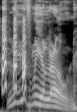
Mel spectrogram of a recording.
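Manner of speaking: acted vampire character voice. Showing a Laszlo impression: Laszlo impression. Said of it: "that's my Laszlo".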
